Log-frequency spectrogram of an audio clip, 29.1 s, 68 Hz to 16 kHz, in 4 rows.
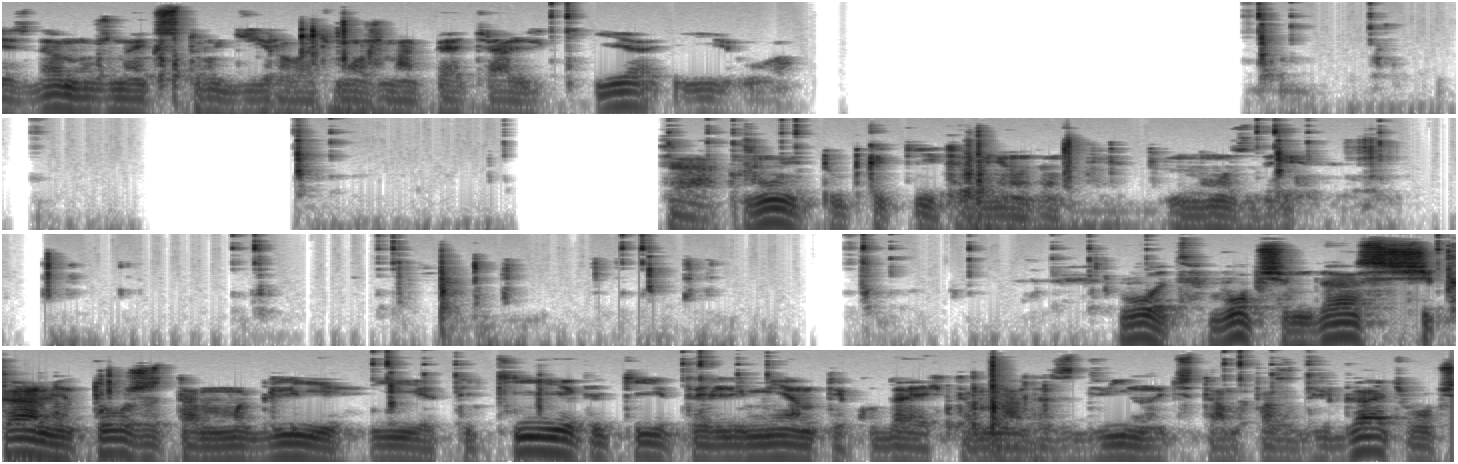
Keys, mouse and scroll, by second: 1.7 alt+e, 6.5 middle click, 7.5-8.8 drag, 9.0 middle click, 10.2 middle click, 10.8 shift+middle click, 11.1 right click, 12.6 i, 13.8 middle click, 14.8 e, 16.4 right click, 16.9 i, 18.0 e, 19.0 middle click, 19.8 middle click, 20.2-21.7 right drag, 22.4 e, 23.9 middle click, 24.4 s, 25.5 middle click, 26.9 g, 28.2 middle click.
